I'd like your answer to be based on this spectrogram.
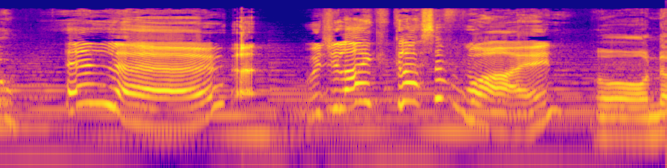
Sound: drunkenly; hic

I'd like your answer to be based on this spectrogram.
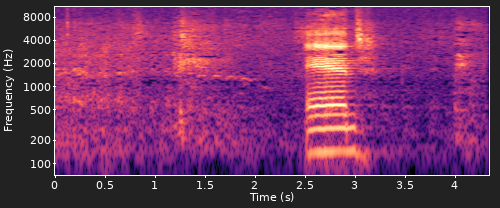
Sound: laughter

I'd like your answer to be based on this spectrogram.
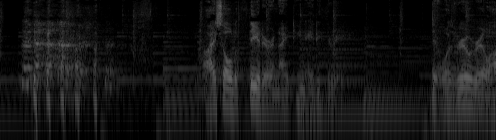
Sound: laughing

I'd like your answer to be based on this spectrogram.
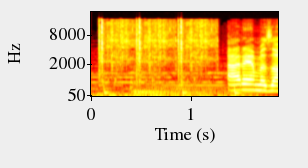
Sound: camera shutter snapping

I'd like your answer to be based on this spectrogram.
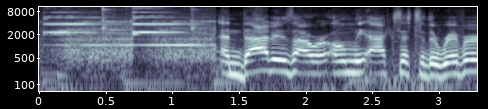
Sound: train bell dinging

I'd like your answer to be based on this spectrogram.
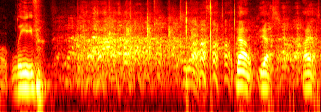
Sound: audience laughing

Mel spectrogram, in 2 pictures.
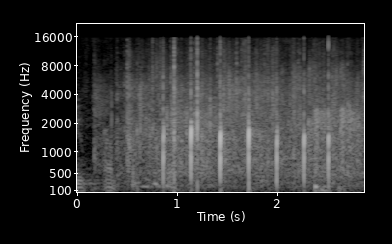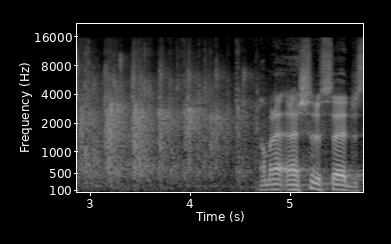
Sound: audience applauding

